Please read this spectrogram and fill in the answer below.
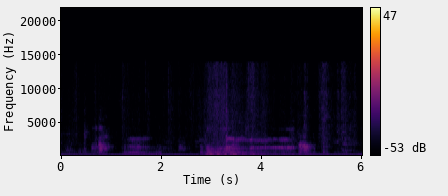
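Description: A dog whining in thin, high-pitched whimpers: short ones about a second in, then a longer one from about three seconds in lasting over a second and a half.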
